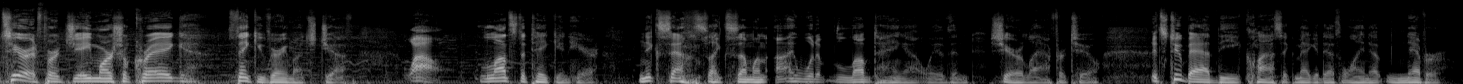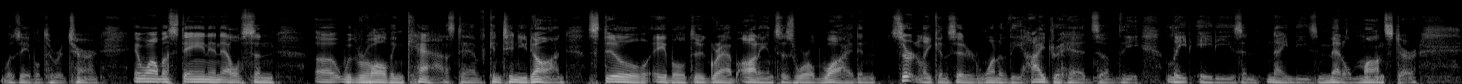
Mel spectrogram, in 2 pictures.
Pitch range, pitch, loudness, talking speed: 90-115 Hz, 100 Hz, -29 LUFS, 170 wpm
